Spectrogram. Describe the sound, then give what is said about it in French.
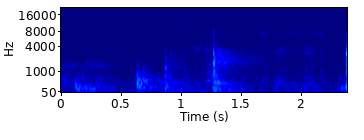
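Scratchy strokes of writing on a board during a French mathematics lecture, several short, faint scraping bursts separated by quiet gaps, with no talk over them. “Alors, je vais vous dire, supposons qu'on a, on a ça. Moi, je vais l'écrire là.”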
